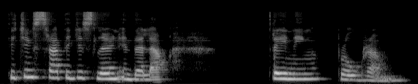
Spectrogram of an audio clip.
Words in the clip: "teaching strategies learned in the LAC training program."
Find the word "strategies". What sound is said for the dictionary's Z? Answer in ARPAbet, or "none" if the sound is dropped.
S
